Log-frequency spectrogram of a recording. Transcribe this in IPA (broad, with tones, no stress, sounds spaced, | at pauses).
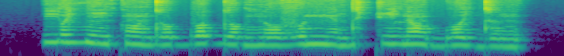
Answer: j ʊ˦ lʲ ʎ ĩ˨ k õ˨ d o˨ b o˦ lˠ d o˨ ɡ n o˨ v ʊ˦ mʲ ũ˨ d i˦ k i˦ lʲ ɾ ũ˦˨ lˠ b o˦˨ lʲ d ʊ˨ n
